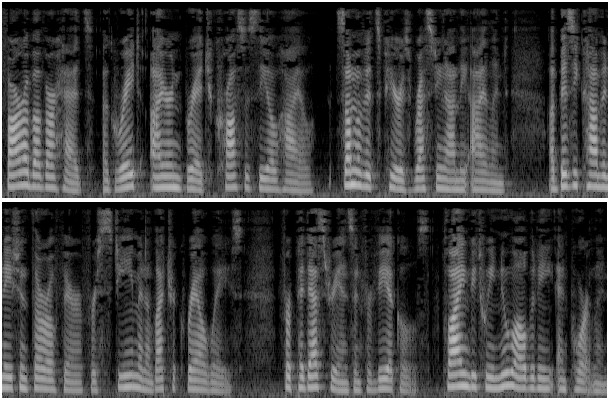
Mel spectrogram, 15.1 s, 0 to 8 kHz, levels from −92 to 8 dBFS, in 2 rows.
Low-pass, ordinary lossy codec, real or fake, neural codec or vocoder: 7.2 kHz; MP3, 32 kbps; real; none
